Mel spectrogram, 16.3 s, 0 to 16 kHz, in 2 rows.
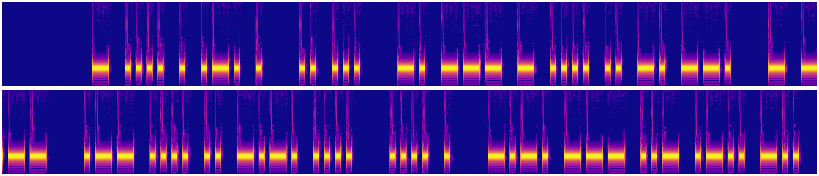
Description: Morse code, heard as a keyed tone, about 22 wpm, 700 Hz. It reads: THERE IS NOTHING TO WHICH HE COULD
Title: Sentences from Top 1000 Words - Review Part 3 - 22wpm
